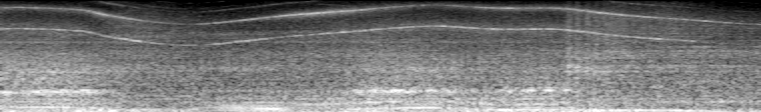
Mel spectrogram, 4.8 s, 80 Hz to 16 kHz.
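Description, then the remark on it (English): A powerful 800-horsepower dirt-drag truck engine roars and revs hard as it launches, loud, with a steady mechanical drone and a high whine sweeping up and down throughout. “But we'll give you a quick launch here.”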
